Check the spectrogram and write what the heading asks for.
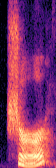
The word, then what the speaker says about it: sure: word sure fighters saying sometimes it sounds like the word sure other times like the word sure shirt without the T you're just gonna hear different people pronouncing this word differently I also will hear something more like sure with an oh sure I personally say the one that's sure like shirt and sure mmm you probably hear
